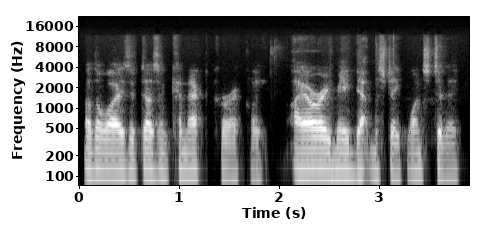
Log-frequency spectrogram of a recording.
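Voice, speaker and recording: A man hosting a video call, explaining carefully in a relaxed way. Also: fairly low pitch, a little fast, slightly rough, no room sound, highs cut off. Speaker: show host. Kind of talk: casual video call talk.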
